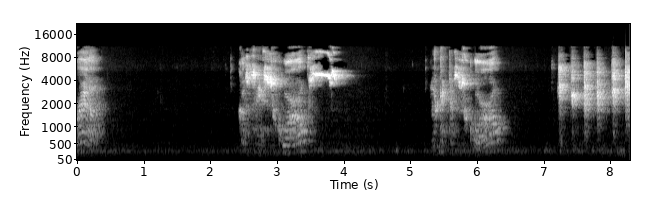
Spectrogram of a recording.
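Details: A talkative pet African grey parrot, hatched in 1997, perched on a kitchen faucet in a Texas home, chattering: harsh squawky bursts with short gaps, ending in a rapid series of clipped repeated notes.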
